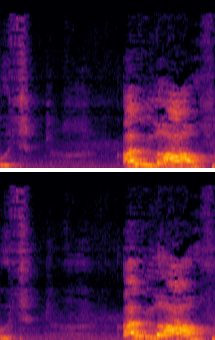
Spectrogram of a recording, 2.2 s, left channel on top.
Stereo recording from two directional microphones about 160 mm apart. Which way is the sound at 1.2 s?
Centre (ahead or behind).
